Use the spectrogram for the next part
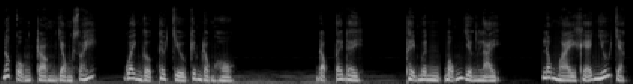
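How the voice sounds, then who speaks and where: A woman tells a ghost story in a measured, suspenseful way, her voice low, dark and husky. Faint music runs underneath the narration. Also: animated, dry recording.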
